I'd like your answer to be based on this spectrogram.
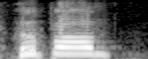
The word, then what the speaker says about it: hupomeno: So, this is hupomeno. H-U-P-O-M-E-N, long O.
